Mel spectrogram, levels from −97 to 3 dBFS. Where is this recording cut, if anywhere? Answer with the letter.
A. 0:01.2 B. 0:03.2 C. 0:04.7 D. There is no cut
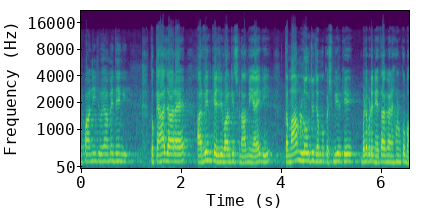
A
